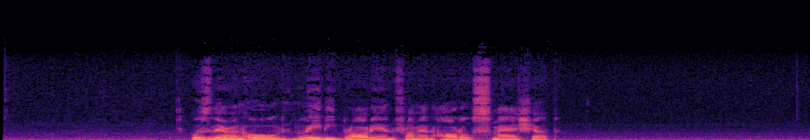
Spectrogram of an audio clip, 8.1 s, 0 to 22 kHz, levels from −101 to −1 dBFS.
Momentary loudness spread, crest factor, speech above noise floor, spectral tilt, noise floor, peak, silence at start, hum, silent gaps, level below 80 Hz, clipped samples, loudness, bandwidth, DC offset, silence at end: 7 LU; 16 dB; 34 dB; -7.5 dB/octave; -61 dBFS; -14 dBFS; 1.9 s; none; none; -60 dBFS; under 0.1%; -29 LUFS; 11 kHz; under 0.1%; 2.6 s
